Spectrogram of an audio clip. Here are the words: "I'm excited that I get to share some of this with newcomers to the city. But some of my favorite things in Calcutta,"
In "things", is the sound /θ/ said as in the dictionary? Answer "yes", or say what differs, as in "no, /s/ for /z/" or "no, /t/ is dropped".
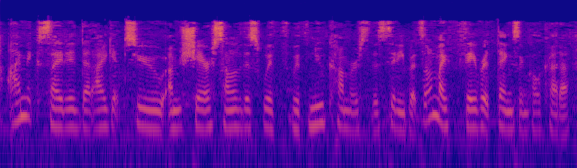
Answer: yes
